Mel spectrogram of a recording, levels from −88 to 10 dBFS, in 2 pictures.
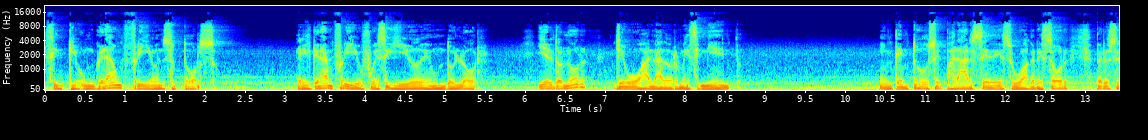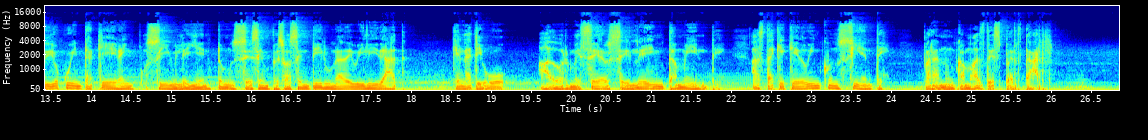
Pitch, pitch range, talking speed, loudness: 80 Hz, 75-85 Hz, 120 wpm, -16 LUFS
